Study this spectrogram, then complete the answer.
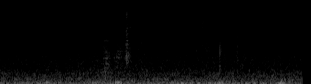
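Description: Bedding rustles close by as a woman shifts her weight.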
